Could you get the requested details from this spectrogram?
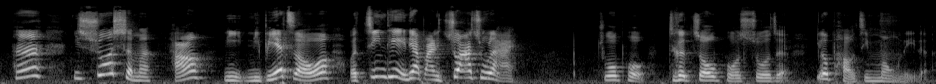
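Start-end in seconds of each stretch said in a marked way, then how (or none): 0.1-5.2 high, loud and fast threat; old wife threatening in a fury; enraged old wife. Acted. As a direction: vow to drag him out. Old woman vows to catch him.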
